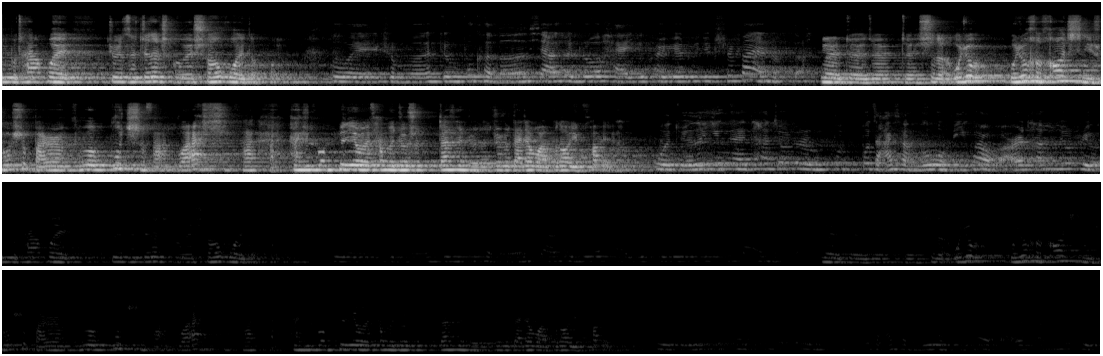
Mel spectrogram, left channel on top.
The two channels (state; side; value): quieter; right; 37.2 dB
